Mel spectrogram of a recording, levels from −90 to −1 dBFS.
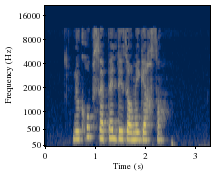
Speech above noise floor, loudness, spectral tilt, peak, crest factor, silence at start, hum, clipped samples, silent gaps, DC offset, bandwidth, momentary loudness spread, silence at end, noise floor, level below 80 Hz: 46 dB; -22 LUFS; -5.5 dB/octave; -6 dBFS; 18 dB; 0.55 s; none; under 0.1%; none; under 0.1%; 11.5 kHz; 15 LU; 0.75 s; -67 dBFS; -58 dBFS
